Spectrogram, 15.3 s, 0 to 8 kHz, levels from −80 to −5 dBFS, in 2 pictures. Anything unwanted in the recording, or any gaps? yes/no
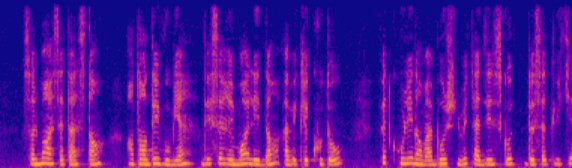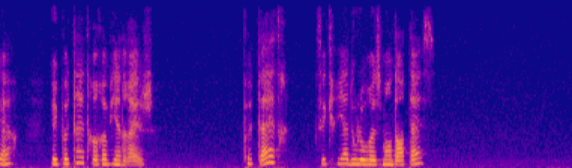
no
